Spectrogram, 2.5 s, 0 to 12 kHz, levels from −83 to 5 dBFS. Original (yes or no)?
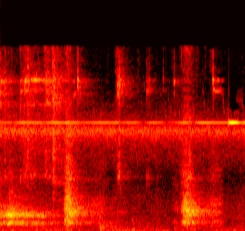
yes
